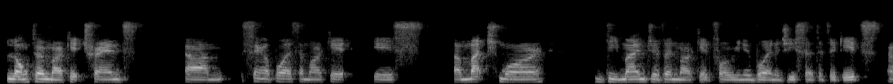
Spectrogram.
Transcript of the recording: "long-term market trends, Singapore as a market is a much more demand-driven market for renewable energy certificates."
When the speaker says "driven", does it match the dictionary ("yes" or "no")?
yes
